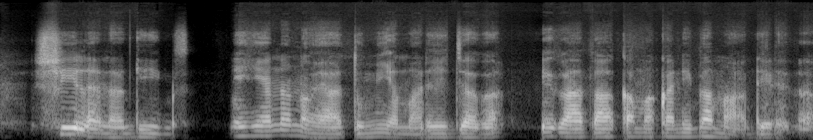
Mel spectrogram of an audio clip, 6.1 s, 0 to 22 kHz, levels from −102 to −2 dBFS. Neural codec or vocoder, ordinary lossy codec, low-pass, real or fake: codec, 44.1 kHz, 2.6 kbps, SNAC; none; none; fake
